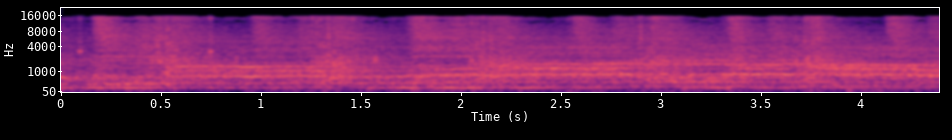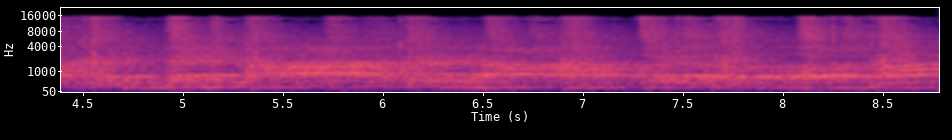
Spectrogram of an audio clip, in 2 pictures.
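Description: Group singing of an aarti hymn in chorus, with regular percussion strikes keeping time and a steady low tone underneath.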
